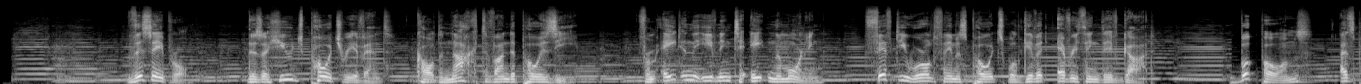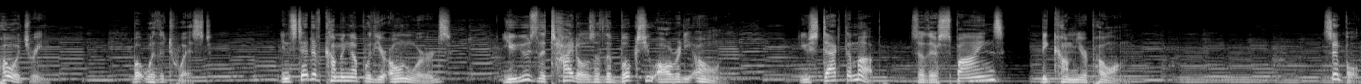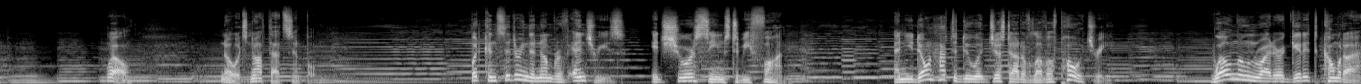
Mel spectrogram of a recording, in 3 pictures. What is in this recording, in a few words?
male English USA; nacht poezie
